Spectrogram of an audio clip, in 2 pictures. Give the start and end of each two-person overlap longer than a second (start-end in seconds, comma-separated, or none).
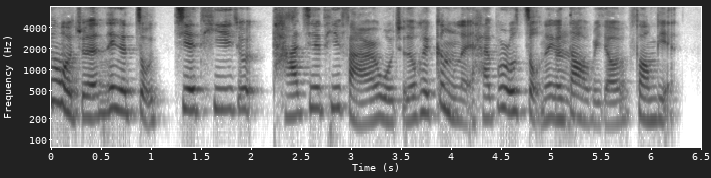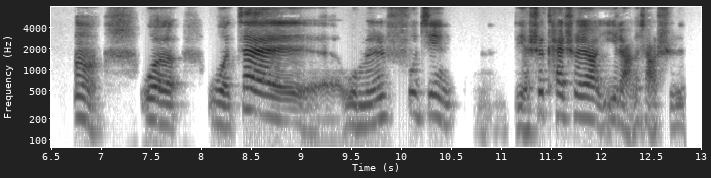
none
